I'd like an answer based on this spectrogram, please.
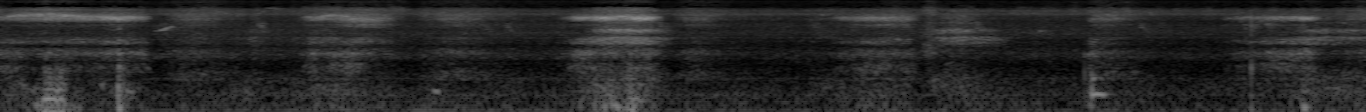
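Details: Early-morning purring from Lilo, a cat who hopped onto the bed seeking attention; a low, raspy rumble pulses in uneven breath cycles of roughly two seconds, with a few soft snorts in a quiet room.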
